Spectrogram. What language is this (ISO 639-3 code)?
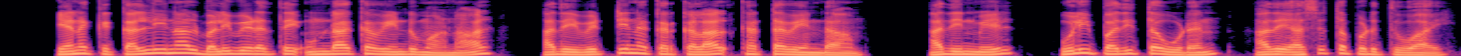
tam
